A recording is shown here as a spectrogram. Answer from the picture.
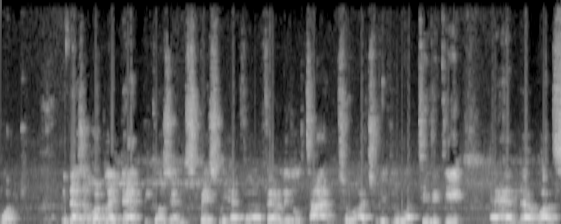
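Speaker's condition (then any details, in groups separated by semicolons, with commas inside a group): No condition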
